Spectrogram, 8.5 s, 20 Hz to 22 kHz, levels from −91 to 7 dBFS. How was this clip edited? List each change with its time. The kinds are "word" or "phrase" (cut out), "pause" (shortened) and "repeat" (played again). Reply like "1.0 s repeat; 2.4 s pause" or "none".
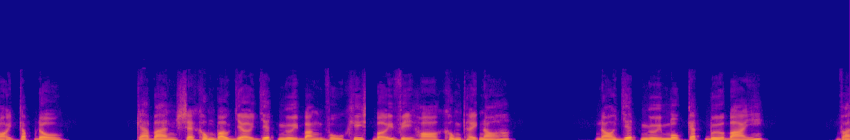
3.7 s phrase; 4.8 s phrase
